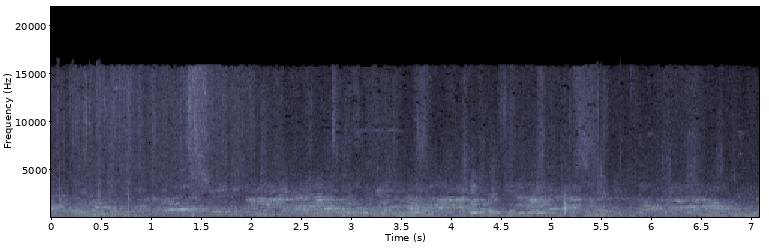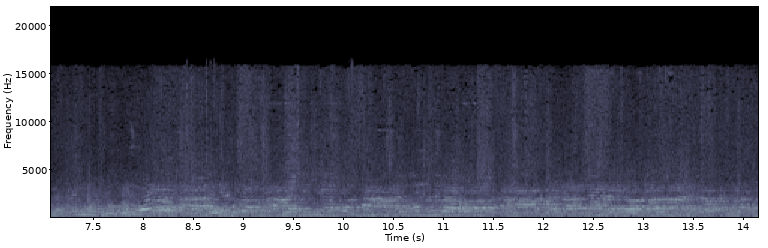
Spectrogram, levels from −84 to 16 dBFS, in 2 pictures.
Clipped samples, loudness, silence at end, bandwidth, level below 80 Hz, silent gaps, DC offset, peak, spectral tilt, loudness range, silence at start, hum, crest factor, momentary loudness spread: under 0.1%; -27 LUFS; 0 s; 16 kHz; -70 dBFS; none; under 0.1%; -8 dBFS; -3 dB/octave; 2 LU; 0 s; none; 20 dB; 5 LU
